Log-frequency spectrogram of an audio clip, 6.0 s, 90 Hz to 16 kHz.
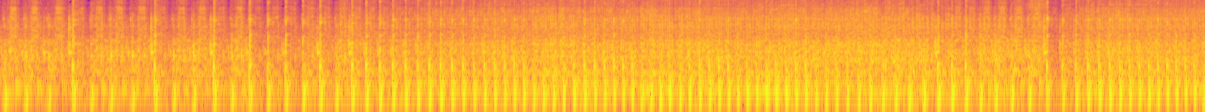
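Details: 1951 Briggs & Stratton 6S single-cylinder engine being converted to a hit-and-miss engine, night start attempts: rough, lumpy thumping beats that surge as it tries to run; the owners conclude it isn't getting fuel.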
